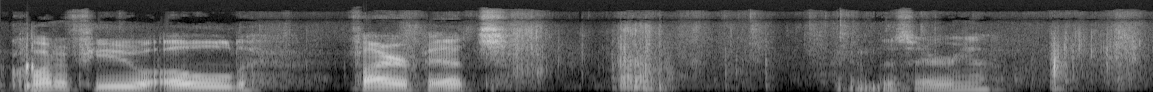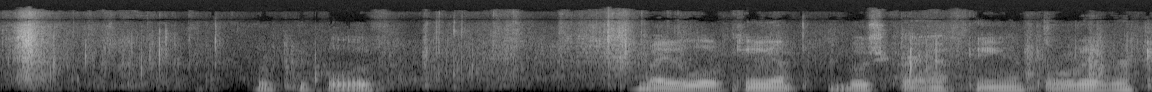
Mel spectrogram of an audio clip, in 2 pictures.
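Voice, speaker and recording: A man's voice: mid-range voice, flat delivery, slow, creaky, pauses often, lo-fi sound, background noise. A man narrating a hike outdoors in a forest in a laid-back, casual way, chuckling often. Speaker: hiking vlogger. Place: outdoors in a forest among boulders.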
